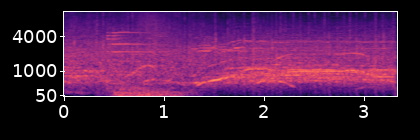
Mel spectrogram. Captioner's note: audience cheers; ding sound; audience cheers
